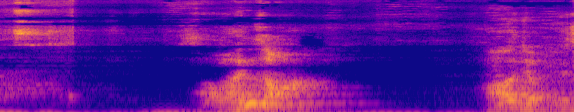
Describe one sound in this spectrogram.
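A man greets someone warmly.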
